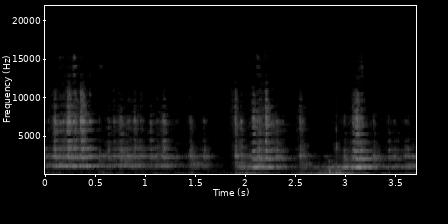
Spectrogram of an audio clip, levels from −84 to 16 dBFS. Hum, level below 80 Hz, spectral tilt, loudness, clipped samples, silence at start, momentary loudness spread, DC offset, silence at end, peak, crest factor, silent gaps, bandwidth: none; -70 dBFS; 0.5 dB/octave; -45 LUFS; under 0.1%; 0 s; 15 LU; under 0.1%; 0 s; -26 dBFS; 20 dB; none; 16 kHz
